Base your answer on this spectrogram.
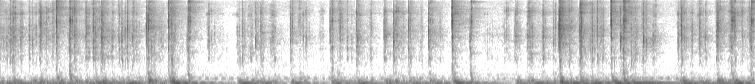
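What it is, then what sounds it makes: Plastic membrane keyboard. Fingertips type steadily on a black plastic RGB backlit membrane keyboard with a hollow body. The result is a rapid run of short, soft tapping clicks over a low, muffled thump from the keys.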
